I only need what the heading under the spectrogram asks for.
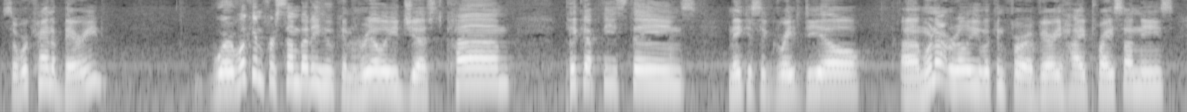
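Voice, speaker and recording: A man's voice: high voice, normal speed, mellow. A plain-spoken man giving a casual, off-the-cuff sales tour of stock while walking through a warehouse. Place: indoors in a cluttered warehouse, walking.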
